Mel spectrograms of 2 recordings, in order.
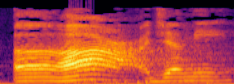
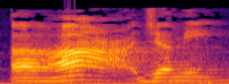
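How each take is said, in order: The two takes are said the same way.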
